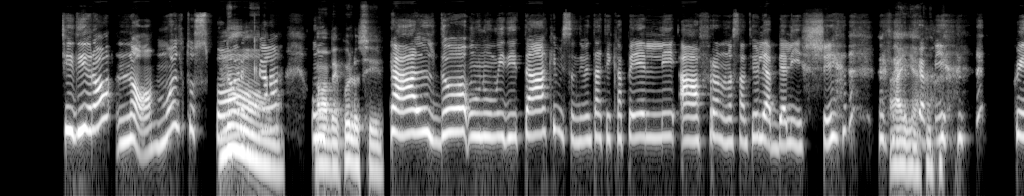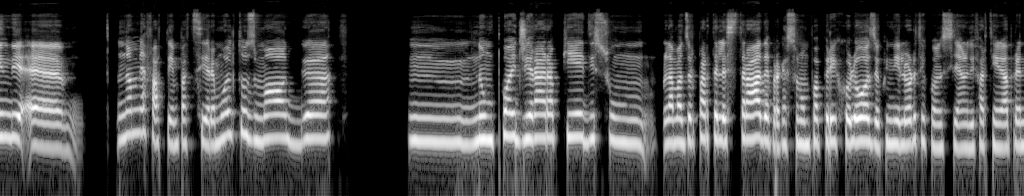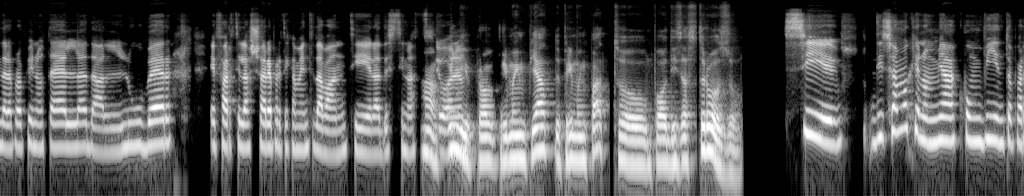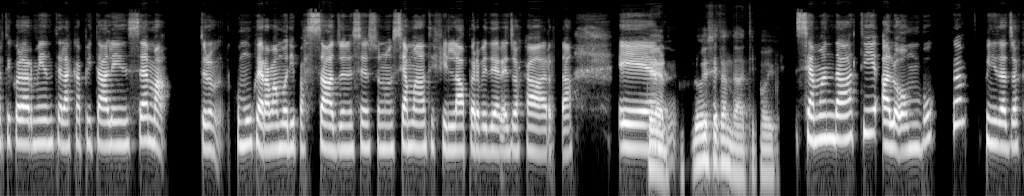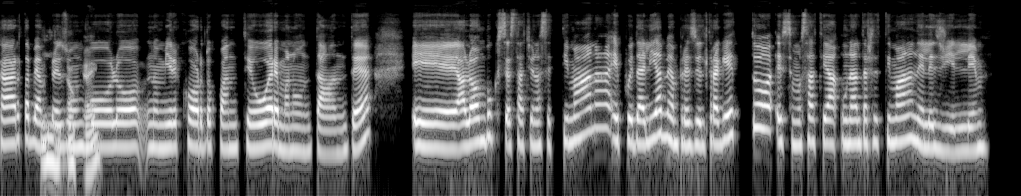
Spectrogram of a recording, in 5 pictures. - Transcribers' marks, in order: stressed: "No"; chuckle; laughing while speaking: "per farti capire"; chuckle; "proprio" said as "propio"; lip trill; "Gili" said as "Gilli"
- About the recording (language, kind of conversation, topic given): Italian, podcast, Raccontami di un viaggio nato da un’improvvisazione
